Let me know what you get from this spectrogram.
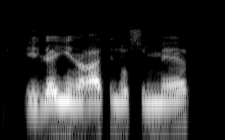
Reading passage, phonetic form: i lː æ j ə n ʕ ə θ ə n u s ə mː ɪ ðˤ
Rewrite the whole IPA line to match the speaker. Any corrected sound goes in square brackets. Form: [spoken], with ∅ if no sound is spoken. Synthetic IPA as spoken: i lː æ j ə n [ʁ] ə θ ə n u s ə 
